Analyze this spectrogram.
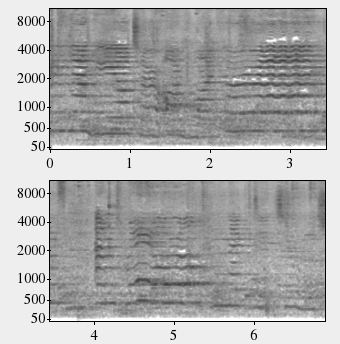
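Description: A woman singing unaccompanied in long held notes with vibrato.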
